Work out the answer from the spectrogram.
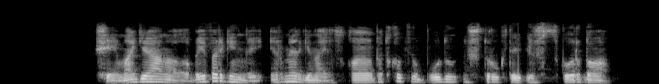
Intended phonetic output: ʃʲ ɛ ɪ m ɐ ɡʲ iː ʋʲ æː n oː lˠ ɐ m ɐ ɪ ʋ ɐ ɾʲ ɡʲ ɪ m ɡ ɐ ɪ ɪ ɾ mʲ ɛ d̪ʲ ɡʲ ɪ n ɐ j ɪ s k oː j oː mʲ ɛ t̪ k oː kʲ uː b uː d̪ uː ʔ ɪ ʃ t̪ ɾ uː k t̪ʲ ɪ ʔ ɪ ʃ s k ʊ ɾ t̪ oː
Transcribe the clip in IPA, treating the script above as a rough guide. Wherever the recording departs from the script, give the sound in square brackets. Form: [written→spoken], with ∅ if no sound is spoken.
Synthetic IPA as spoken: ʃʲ ɛ ɪ m ɐ ɡʲ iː ʋʲ æː n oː lˠ ɐ [m→b] ɐ ɪ ʋ ɐ ɾʲ ɡʲ ɪ [m→ŋ] ɡ ɐ ɪ ɪ ɾ mʲ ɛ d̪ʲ ɡʲ ɪ n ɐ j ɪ s k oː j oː [mʲ→bʲ] ɛ t̪ k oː kʲ uː b uː d̪ uː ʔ ɪ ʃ t̪ ɾ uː k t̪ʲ ɪ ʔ ɪ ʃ s k ʊ ɾ [t̪→d̪] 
